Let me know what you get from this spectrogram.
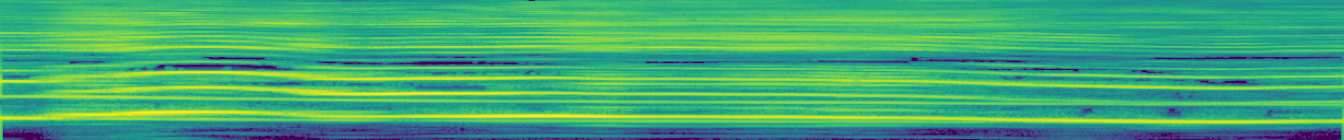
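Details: Bradley Wiggins, an Airedale terrier, howling, slowed down in slow motion: one long, smooth, siren-like tone rich in harmonics, swelling and gently wavering before sinking slightly lower toward the end, with nothing else audible.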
